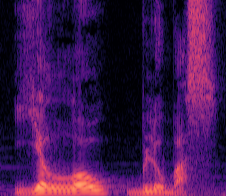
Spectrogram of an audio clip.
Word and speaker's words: Я люблю вас: Англоязычные люди используют словосочетание жёлто-голубой автобус, чтобы запомнить, как произносится на русском языке фраза "Я люблю вас" - yellow blue bus.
